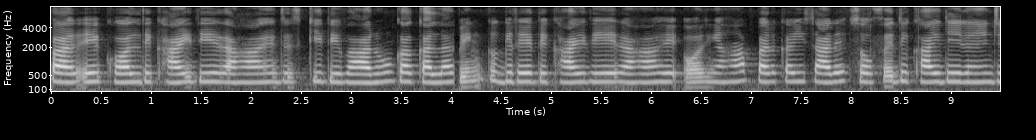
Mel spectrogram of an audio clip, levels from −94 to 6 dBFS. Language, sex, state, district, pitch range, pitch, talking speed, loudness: Hindi, female, Chhattisgarh, Kabirdham, 275-290 Hz, 285 Hz, 185 wpm, -18 LUFS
